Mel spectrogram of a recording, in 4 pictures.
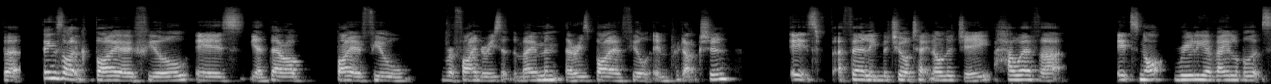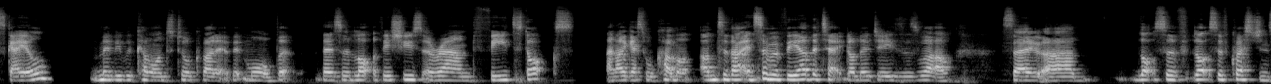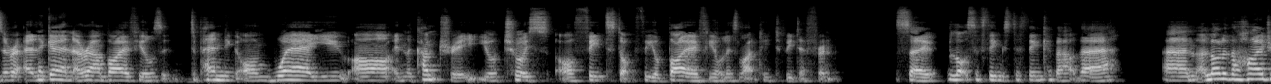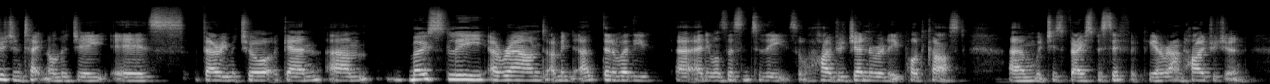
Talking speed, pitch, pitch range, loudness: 170 wpm, 195 Hz, 180-215 Hz, -18 LUFS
